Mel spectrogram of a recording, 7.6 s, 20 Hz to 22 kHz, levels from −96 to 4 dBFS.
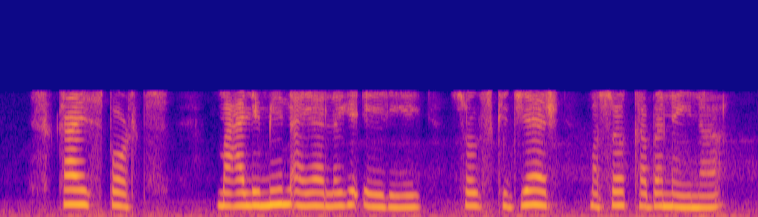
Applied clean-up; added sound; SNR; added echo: none; none; none; none.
